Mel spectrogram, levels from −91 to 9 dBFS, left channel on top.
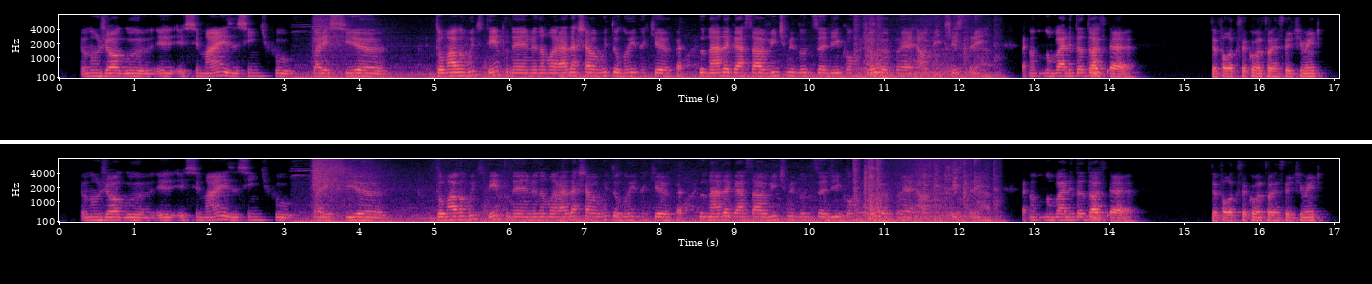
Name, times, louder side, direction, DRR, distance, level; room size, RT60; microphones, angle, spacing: voice 1, 0.3-4.4 4.9-8.2 8.5-12.4 12.9-13.9, left 2 dB, 60° left, 0.7 m, -26 dB
sound 1, 3.1-12.6, equal, 80° right, 1.2 m, -31 dB
voice 2, 13.8-14.3 15.4-16.8, left 2 dB, 30° left, 0.4 m, -24 dB
4.8 x 3.4 x 2.8 m
head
